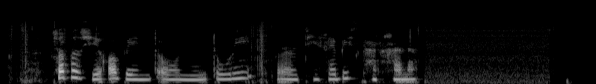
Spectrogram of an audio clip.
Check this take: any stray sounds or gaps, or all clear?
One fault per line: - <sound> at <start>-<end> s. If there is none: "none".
none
